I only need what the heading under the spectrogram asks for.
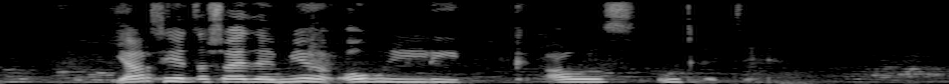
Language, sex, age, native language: Icelandic, male, 11, Icelandic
